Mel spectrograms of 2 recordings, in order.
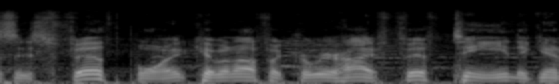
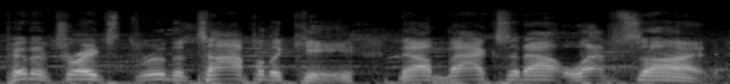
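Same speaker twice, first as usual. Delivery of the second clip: raised, driving live call; excited play-by-play; 3 semitones higher than usual. Real, not acted.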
